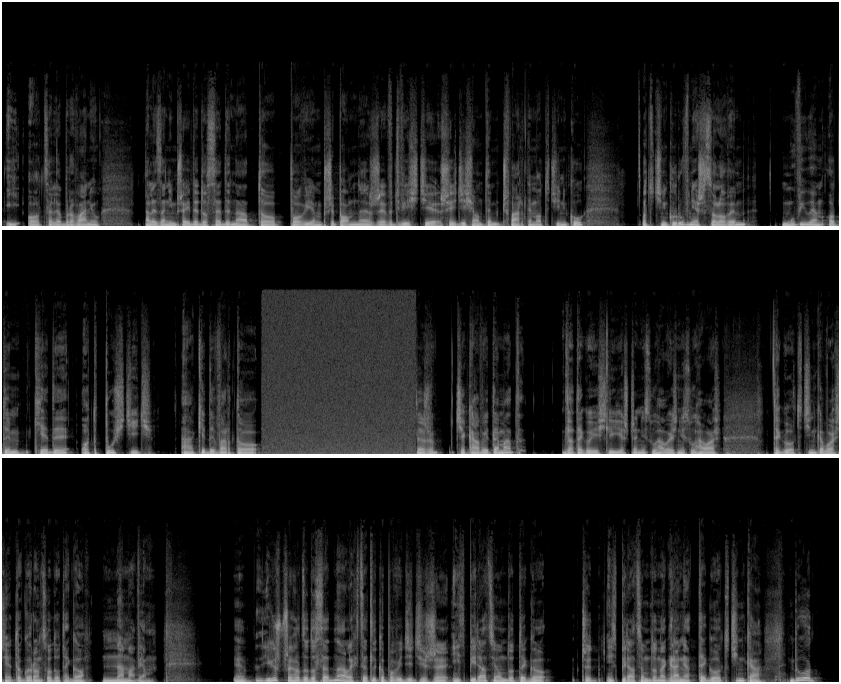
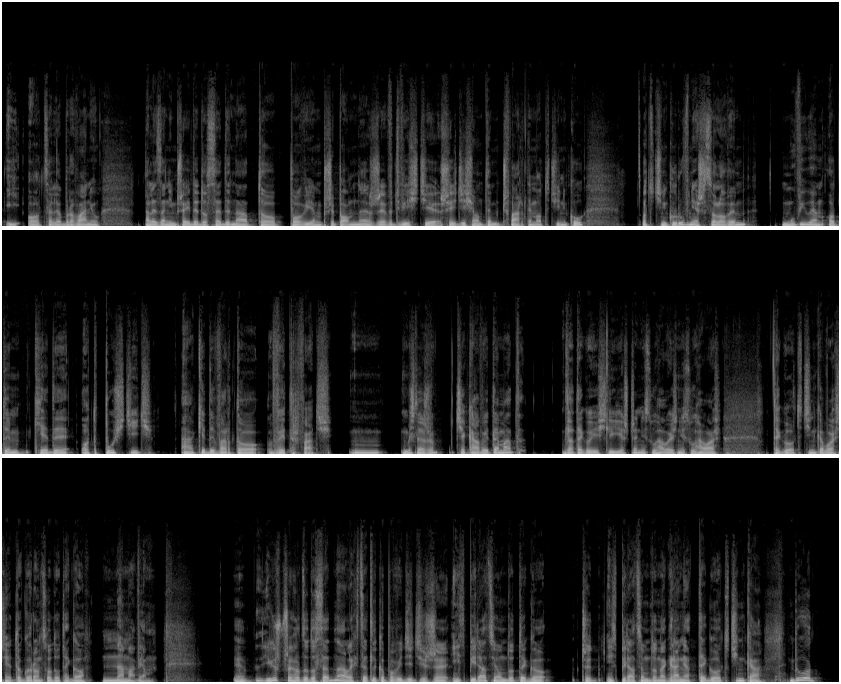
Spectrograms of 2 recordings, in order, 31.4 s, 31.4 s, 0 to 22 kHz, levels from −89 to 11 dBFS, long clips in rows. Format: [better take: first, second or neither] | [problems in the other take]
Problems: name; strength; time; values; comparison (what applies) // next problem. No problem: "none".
second | audio cutting out; filled with static; at 14 s for 2 s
